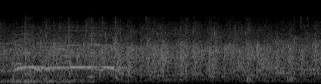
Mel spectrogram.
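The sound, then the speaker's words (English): An audience at a comedy show applauds the comedians with dense, steady clapping that stays loud from start to finish. “Let's give all the comedians you're going to see a round of applause real quick, though.”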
